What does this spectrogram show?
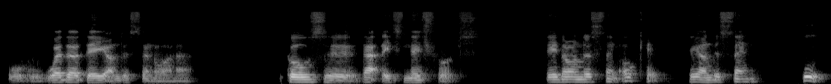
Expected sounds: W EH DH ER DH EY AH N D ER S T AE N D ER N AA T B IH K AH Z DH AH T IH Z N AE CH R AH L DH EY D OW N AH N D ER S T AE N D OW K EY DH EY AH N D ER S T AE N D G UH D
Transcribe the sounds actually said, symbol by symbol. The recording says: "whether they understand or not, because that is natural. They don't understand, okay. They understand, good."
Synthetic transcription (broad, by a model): W EH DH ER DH EY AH N D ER S T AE N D ER N AA T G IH AH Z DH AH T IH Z N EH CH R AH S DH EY D OW N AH N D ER S T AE N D OW K EY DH EY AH N D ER S T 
